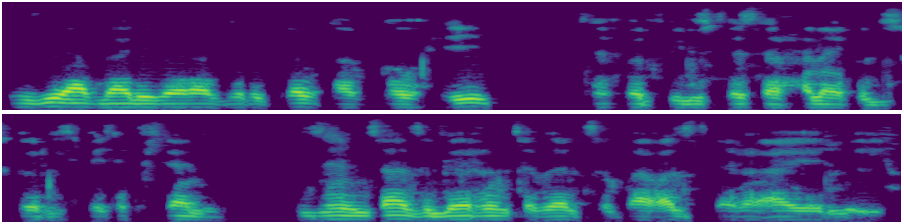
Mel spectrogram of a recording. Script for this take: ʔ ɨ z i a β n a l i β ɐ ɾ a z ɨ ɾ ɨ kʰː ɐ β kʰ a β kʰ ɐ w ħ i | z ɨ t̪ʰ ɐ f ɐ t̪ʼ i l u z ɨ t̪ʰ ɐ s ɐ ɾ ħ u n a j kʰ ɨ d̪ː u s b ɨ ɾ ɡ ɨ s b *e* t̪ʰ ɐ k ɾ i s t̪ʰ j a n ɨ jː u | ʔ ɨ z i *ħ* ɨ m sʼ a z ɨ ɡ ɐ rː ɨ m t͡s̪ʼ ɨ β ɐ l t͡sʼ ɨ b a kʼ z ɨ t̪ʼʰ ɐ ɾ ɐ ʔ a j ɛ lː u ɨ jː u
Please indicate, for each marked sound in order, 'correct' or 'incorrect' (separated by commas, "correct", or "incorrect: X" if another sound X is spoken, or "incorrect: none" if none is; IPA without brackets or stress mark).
correct, incorrect: h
